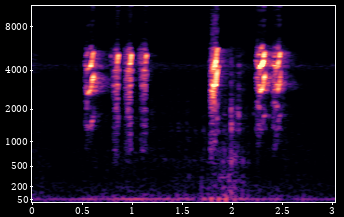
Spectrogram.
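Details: Barn swallows on 21 July 2023, the day the young finally fledged from the nest: three quick bright chirps, a pause, then two more clusters of sharp twittering notes over a faint steady high whine.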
